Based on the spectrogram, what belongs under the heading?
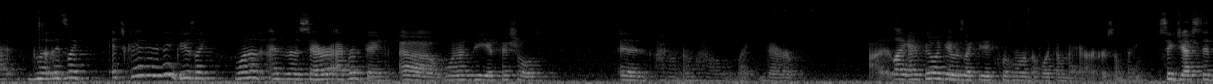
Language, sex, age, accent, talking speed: English, female, 20-39, American, 215 wpm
